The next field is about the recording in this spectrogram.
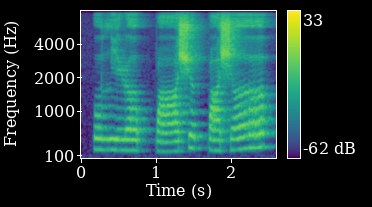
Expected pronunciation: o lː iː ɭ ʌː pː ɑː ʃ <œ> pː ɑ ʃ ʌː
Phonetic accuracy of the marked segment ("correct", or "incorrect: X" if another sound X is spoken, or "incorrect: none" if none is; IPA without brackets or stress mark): correct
